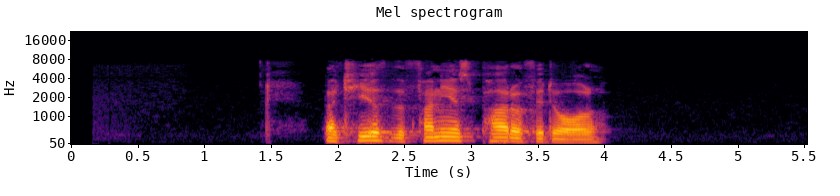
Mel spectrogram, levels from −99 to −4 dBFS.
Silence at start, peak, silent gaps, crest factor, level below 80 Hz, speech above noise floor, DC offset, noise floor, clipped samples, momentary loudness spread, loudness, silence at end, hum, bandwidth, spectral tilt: 1.9 s; -8 dBFS; none; 18 dB; -64 dBFS; 60 dB; under 0.1%; -82 dBFS; under 0.1%; 5 LU; -23 LUFS; 1.55 s; none; 7.8 kHz; -7.5 dB/octave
